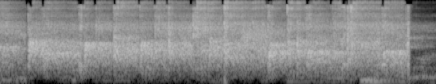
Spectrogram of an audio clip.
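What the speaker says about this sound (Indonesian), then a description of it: "Ya, tepuk tangan dulu." Students clap in a classroom after a group presentation, a loud close burst of many hands clapping steadily for about two seconds before it cuts off abruptly.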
